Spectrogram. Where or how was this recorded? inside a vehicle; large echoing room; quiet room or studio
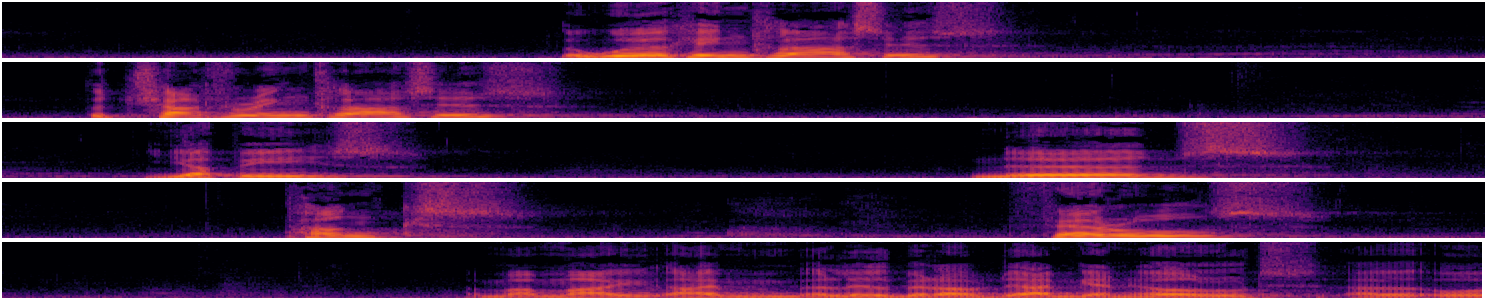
large echoing room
